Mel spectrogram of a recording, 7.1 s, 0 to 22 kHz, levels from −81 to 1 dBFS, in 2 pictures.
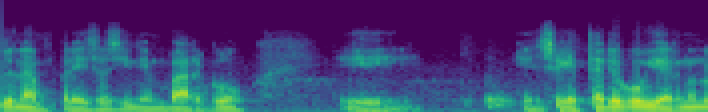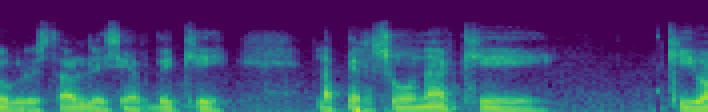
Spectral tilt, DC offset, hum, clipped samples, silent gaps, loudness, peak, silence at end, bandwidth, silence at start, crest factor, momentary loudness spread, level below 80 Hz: -6.5 dB/octave; under 0.1%; none; under 0.1%; none; -17 LUFS; 0 dBFS; 0 s; 8.8 kHz; 0 s; 16 dB; 15 LU; -38 dBFS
